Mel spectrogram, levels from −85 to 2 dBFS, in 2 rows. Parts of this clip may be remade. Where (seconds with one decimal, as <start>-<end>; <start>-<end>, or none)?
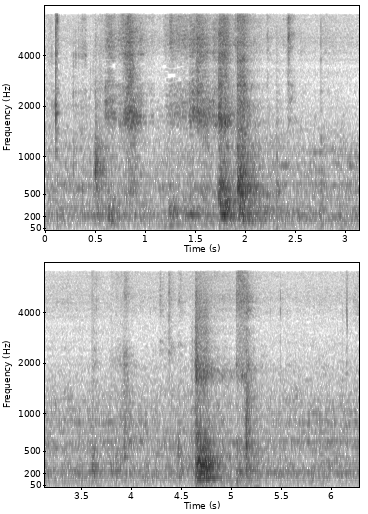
1.6-3.8; 4.6-5.3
